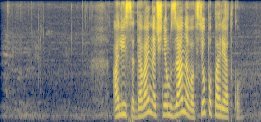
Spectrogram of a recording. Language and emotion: Russian, neutral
